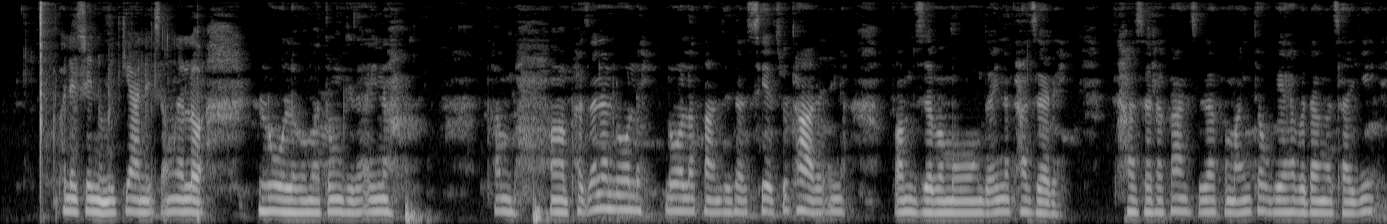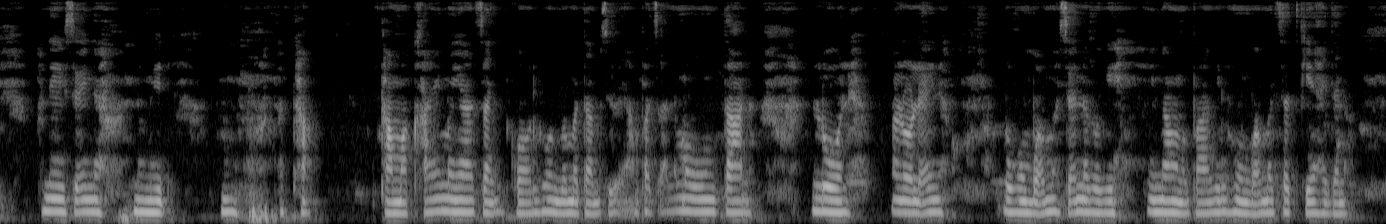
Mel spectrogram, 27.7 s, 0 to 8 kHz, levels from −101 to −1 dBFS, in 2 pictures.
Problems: none marked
